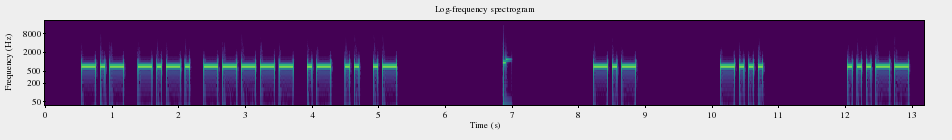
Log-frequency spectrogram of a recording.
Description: Morse code, heard as a keyed tone, about 17 wpm, spaced as for 11 wpm, 700 Hz. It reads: KC0AIA KB3
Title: USA Call Signs - 6 Characters - 6x Character Spacing - 17wpm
